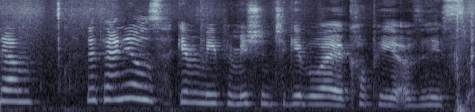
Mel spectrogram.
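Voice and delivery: usual speaking voice

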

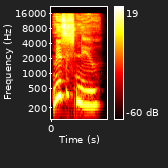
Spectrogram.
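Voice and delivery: usual speaking voice

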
